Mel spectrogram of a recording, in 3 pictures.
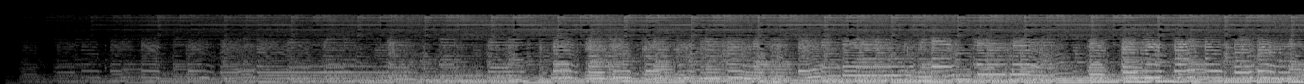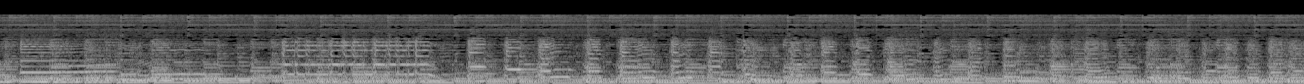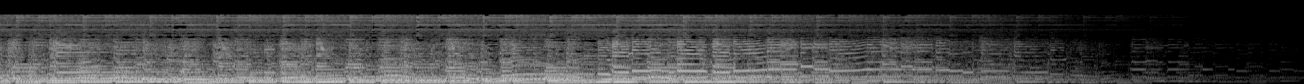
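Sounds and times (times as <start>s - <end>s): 
blues music: 0.1s - 39.1s.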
